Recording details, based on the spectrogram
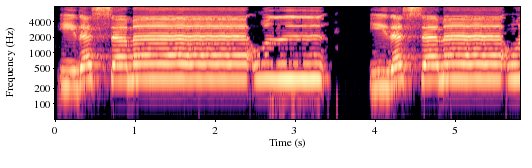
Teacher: panjangkan ma 4 sampai 5 harokat atau juga boleh sampai 6 harokat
